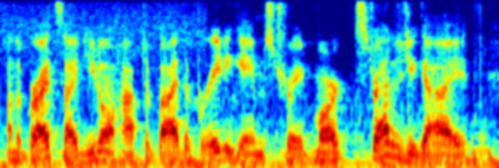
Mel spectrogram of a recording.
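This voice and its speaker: Dry wry guy on a game podcast, mid pitch, faint music behind. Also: normal speed. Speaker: podcast co-host. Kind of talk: casual gaming podcast chat.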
